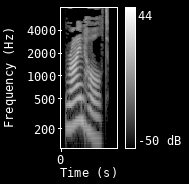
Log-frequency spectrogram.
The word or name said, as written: reinhold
